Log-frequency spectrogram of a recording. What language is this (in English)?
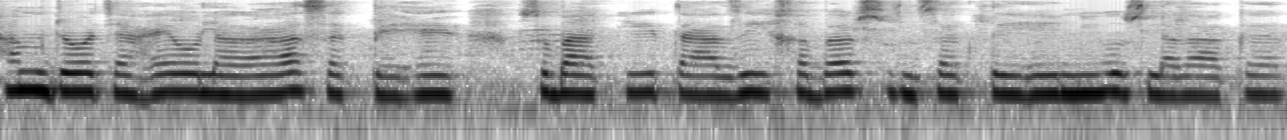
Urdu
